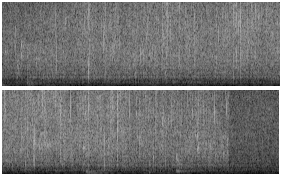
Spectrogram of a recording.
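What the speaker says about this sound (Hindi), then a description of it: "तो अब हम इसको फ्राई कर लेंगे" Long-sliced onions frying in a pan for an aloo mooli salan, a steady bright sizzle with occasional stirring scrapes, close and continuous with no talk.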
